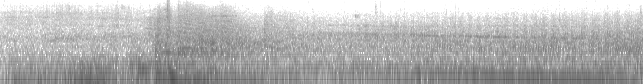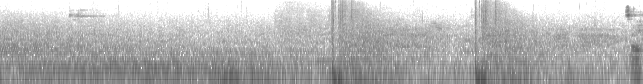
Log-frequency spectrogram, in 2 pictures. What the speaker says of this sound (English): So I totally missed some shots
